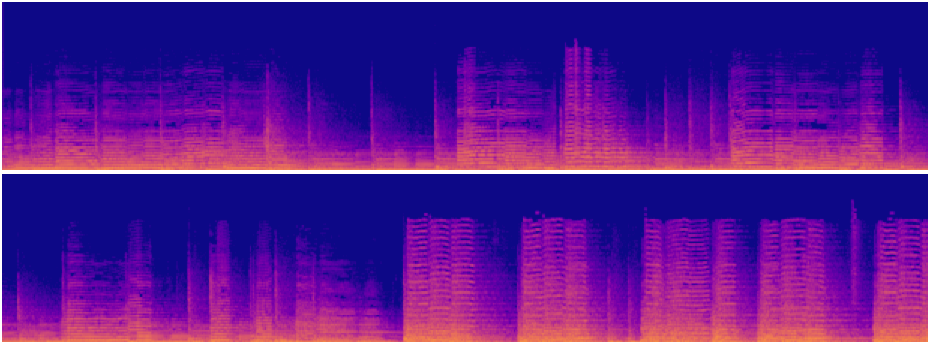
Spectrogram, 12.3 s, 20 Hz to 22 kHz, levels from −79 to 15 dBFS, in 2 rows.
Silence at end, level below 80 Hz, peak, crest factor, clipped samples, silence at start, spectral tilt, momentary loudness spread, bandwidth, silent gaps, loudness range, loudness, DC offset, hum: 0 s; -22 dBFS; 0 dBFS; 14 dB; under 0.1%; 0 s; -5.5 dB/octave; 5 LU; 16.5 kHz; none; 3 LU; -16 LUFS; under 0.1%; none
